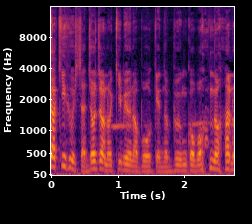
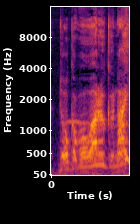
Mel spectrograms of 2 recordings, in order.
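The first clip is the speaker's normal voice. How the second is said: put-on louder and higher, the old man blurting it out; 6 semitones higher, 5 dB louder than usual. The old patient loudly telling the whole waiting room he's fine. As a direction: belt it like a deaf old man who doesn't care who hears. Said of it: "めっちゃでかい声でさ".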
